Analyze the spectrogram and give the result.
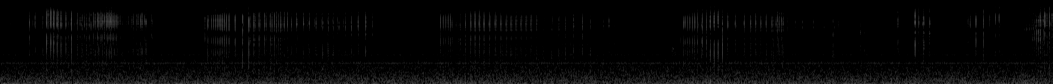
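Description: Long nails strum and scratch across the teeth of a black plastic comb held horizontally at the microphone. It produces bursts of bright, rasping clicks in clusters, separated by short quiet gaps. A faint steady tone near 1 kHz sits under a low, constant noise floor.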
